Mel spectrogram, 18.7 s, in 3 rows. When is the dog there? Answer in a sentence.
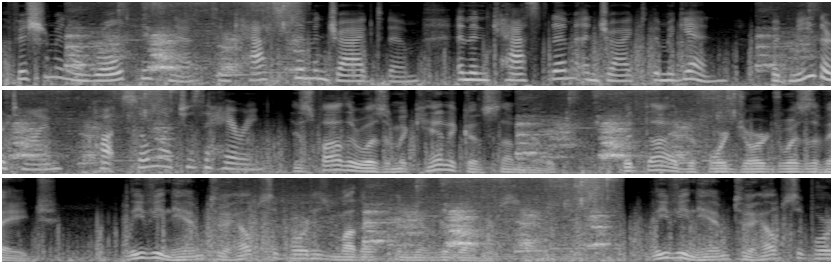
The dog can be heard from 0.5 to 2.3 s, from 5.7 to 7.6 s, from 10.1 to 11.8 s and from 15.1 to 17.1 s.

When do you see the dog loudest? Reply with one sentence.
The volume of the dog peaks at 16 seconds.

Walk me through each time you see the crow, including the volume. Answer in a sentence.
You can't hear the crow here.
